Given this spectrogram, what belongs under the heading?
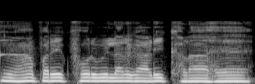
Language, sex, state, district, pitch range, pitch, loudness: Hindi, male, Jharkhand, Deoghar, 145-160 Hz, 150 Hz, -11 LUFS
